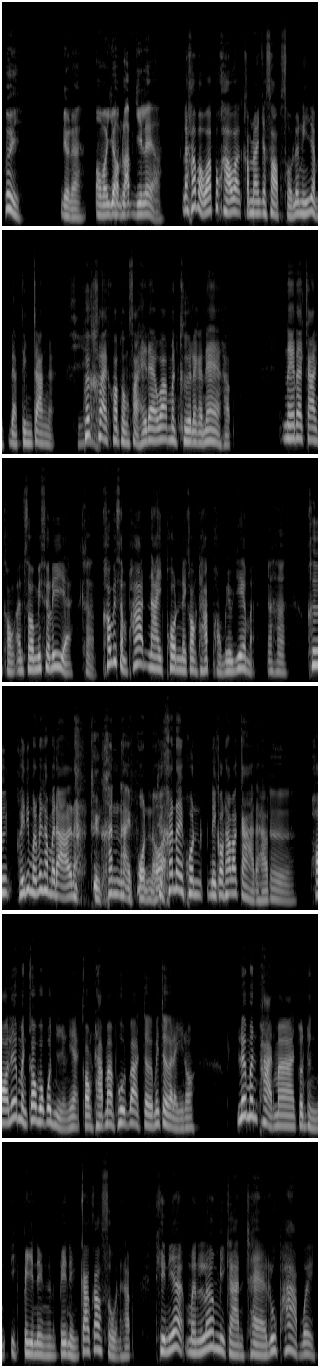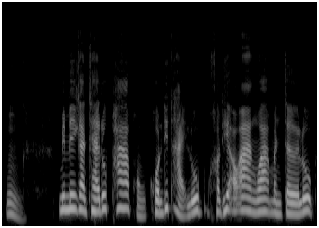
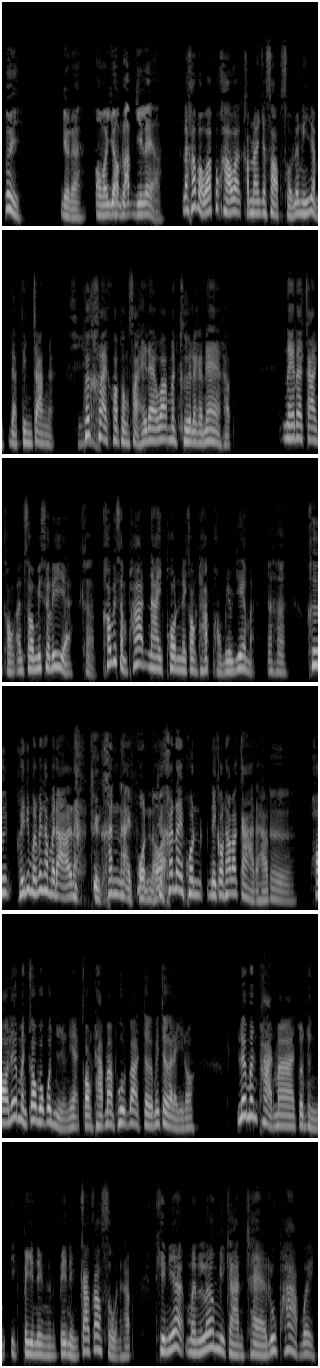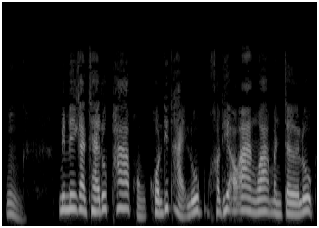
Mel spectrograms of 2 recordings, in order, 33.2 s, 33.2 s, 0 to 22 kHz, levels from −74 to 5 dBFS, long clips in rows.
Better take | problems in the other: first | garbled, watery; badly; nothing above 10.5 kHz

